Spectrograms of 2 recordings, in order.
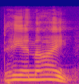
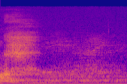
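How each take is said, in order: First: Said in the usual way. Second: Slow breathy whisper of "Day and night"; whispered answer. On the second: Acted. Preacher answering his own question to the congregation, slow whisper.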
